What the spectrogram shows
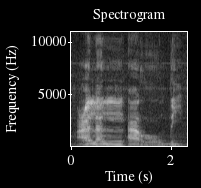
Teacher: Malah ditebalkan. Harusnya hamzah dibaca tipis, ro dibaca tebal. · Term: takhlisul huruf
